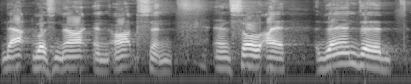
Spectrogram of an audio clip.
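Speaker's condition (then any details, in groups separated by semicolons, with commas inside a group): Speech impediment after cancer surgery; oral cancer 31 years ago, radiation, 2015 recurrence, two-thirds tongue removed at Hartford Hospital, forearm flap; incurable recurrent cancer in mouth floor and tongue, chemotherapy, failed immunotherapy at Dana-Farber, antibody drug; speech impediment from reconstructed tongue tied to mouth floor, no speech with tracheostomy after surgery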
